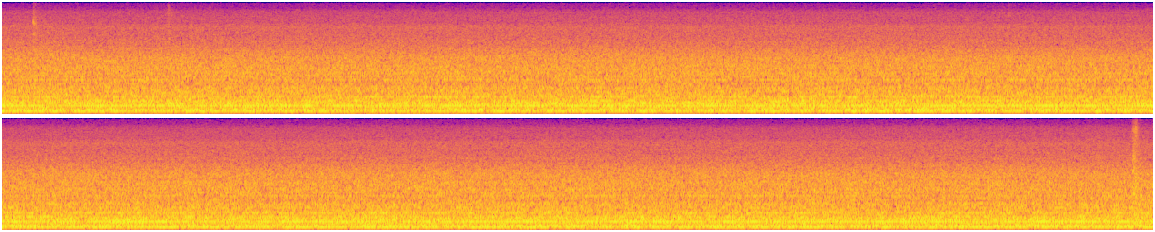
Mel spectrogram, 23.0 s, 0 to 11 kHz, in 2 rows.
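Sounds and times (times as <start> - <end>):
mechanical hum and hiss: 0.0 - 23.0.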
